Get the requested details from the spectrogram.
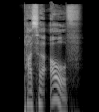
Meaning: inflection of aufpassen: 1. first-person singular present 2. first/third-person singular subjunctive I 3. singular imperative
- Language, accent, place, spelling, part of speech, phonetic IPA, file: German, Germany, Berlin, passe auf, verb, [ˌpasə ˈaʊ̯f], De-passe auf.ogg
